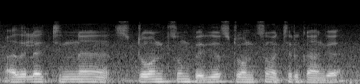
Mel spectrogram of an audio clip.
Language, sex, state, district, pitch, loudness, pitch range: Tamil, male, Tamil Nadu, Kanyakumari, 120 Hz, -15 LUFS, 110-120 Hz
